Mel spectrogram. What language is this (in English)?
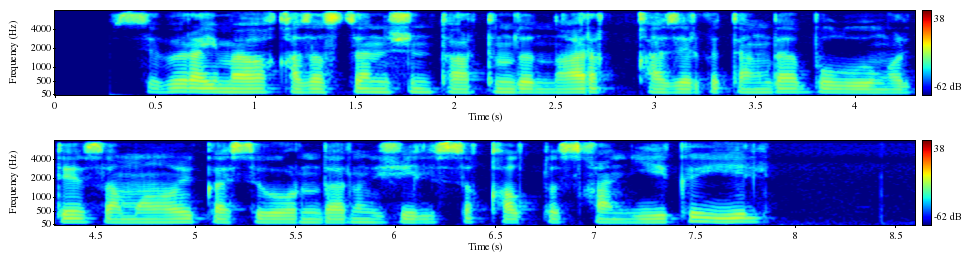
Kazakh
